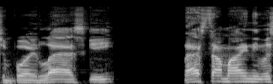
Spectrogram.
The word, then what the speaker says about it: Lasky: word g what's the word it's your boy lasy last time I didn't even say my name so focused on the intro I say my name so it's lasy you feel me big CT on over there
